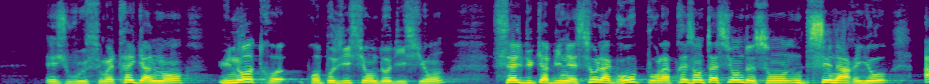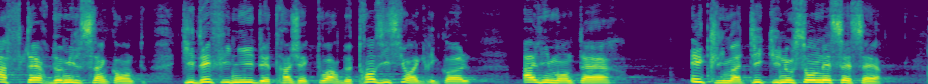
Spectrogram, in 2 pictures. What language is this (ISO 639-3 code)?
fra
